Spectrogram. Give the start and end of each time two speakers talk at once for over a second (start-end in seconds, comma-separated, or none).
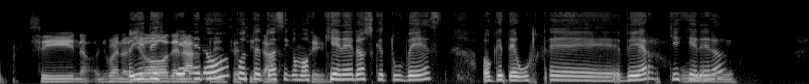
1.3-3.3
